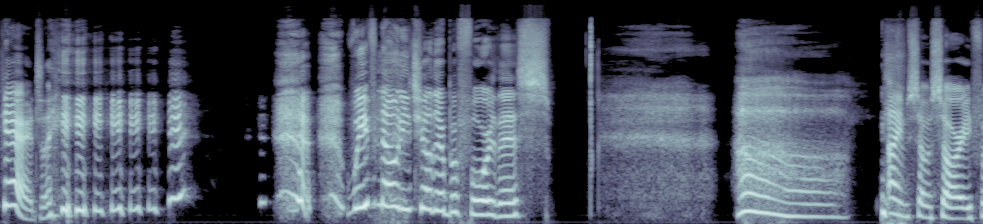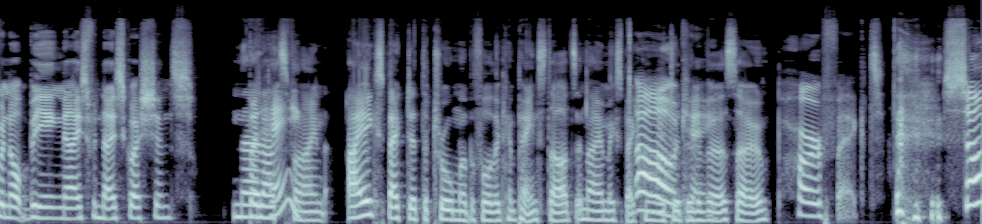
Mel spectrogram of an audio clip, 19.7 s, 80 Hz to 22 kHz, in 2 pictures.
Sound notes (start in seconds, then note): 1.5 laughing; 7.4 dramatic sigh. So dramatic; 18.8 laughs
